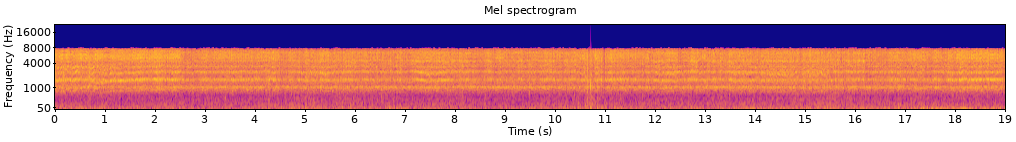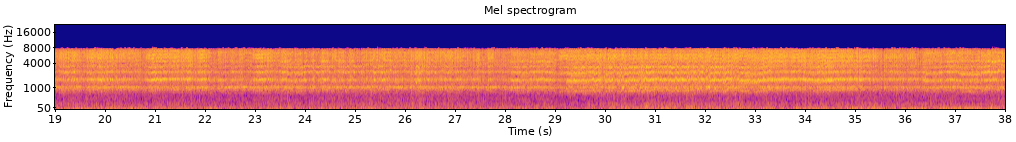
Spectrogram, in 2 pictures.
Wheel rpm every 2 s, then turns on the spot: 200, 230, 230, 230, 230, 230, 220, 220, 230, 230, 230, 230, 230, 230, 220, 200, 210, 230, 220.
none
